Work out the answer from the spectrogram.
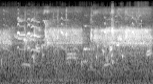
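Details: Bird chorus at Lake Erie, rapid high chirps and twittering trills run together into a continuous busy stream of song.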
